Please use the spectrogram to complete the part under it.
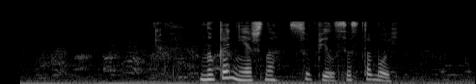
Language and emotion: Russian, positive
